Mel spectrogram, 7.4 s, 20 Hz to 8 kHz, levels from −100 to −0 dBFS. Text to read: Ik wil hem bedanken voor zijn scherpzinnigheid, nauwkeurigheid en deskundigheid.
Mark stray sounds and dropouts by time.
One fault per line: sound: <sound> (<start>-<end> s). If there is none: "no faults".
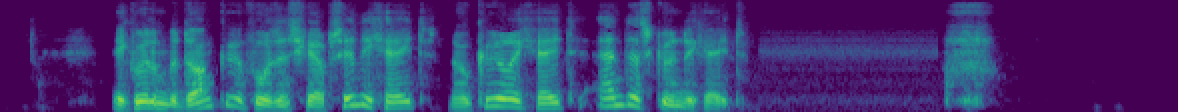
no faults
